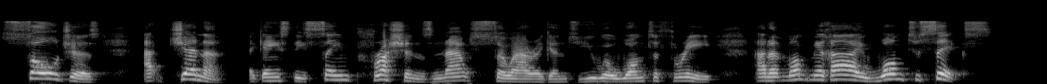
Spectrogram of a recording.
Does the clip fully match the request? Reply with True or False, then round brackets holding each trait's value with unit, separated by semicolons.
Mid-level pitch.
True (175 Hz)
